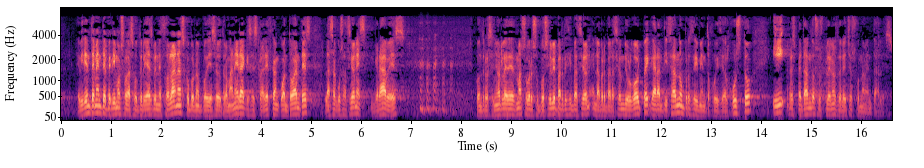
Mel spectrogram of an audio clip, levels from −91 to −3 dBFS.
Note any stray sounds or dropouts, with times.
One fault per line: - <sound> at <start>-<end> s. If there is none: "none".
- laugh at 7.0-8.0 s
